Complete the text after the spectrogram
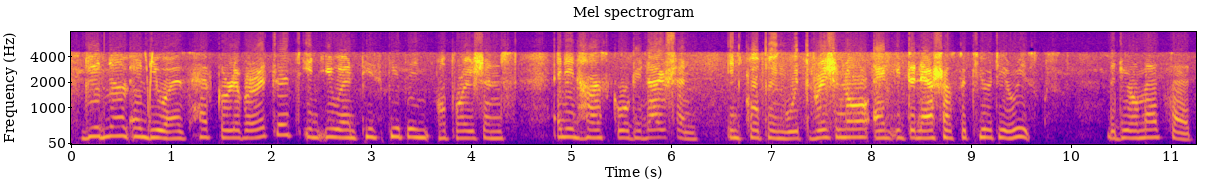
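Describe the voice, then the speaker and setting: Over a shortwave broadcast with faint noise, a woman reads the news. Her pitch sits in the middle range for a woman. She delivers scripted copy in the role of a radio newsreader. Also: steady tone, a little fast, rough recording.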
